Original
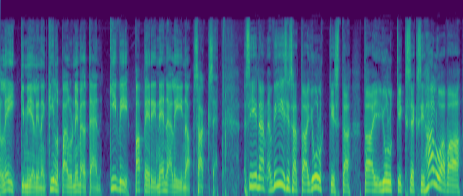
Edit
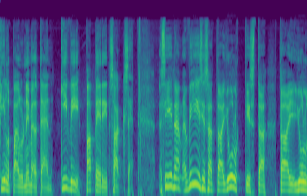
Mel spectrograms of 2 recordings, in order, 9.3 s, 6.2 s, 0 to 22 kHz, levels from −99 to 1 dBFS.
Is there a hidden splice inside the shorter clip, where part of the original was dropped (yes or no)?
yes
